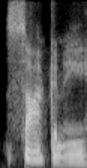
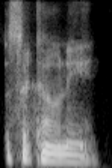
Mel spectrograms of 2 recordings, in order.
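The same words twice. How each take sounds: First: Saucony said SAH-kuh-nee; corrected pronunciation. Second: Saucony said suh-KOH-nee; own pronunciation. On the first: Host corrected by his co-host, Saucony as SAH-kuh-nee. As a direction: stress the first syllable of Saucony, short middle vowel. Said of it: "There you go". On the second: Podcast host saying a brand his own way, Saucony as suh-KOH-nee. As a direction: stress the middle of Saucony, with a long O. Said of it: "say it how I would say it". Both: Shown as a demonstration.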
